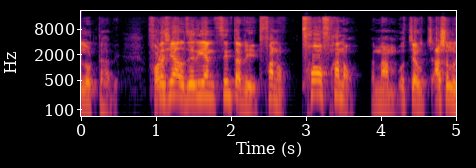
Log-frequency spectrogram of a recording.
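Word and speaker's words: Fanon: ফরাসি আলজেরিয়ান চিন্তাবিদ ফানো নাম আসল উচ্চারণটা, উনি বলছিলেন পরাধীন জাতিগোষ্ঠী লড়াইয়ের ভিতর দিয়ে নিজেকে চিনতে শেখে।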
